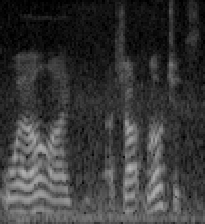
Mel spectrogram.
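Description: A sulky american husband in an old radio comedy, sarcastic, kinda bumbling, bit of noise. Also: male voice, sits high, takes it slowly, a bit bright. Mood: sheepish, evasive. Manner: sulky sarcasm, sheepish stammering. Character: grumbling, jealous young husband, bumbling and boastful. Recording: noisy old-time radio recording.

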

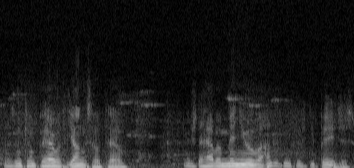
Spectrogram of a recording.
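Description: Mild, chatty gentleman played by a man, muffled sound. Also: fairly high pitch, normal speed, natural voice. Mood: genial, wistful. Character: genial, well-to-do gentleman castaway, wistfully chatty. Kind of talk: old-time radio drama acting. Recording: muffled, noisy old radio recording.

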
